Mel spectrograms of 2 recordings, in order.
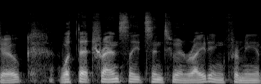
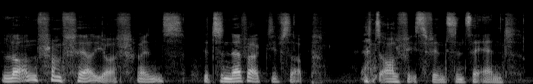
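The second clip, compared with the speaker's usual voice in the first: German accent, a touch higher in pitch; 5 semitones higher than usual. Asked to put on the accent, perform the line in a put-on Adorno accent. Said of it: "put on your Adorno accent".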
